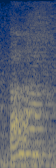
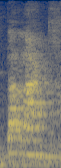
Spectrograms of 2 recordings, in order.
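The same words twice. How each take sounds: First: "Tanakh" ending in a throaty R sound, not K; Tanakh with a final R. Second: "Tanakh" ending on a clear hard K sound. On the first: Shown as a demonstration. Preacher gives the correct Hebrew ending, throaty R. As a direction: end "Tanakh" on a guttural R, quietly. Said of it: "Fim, então só de R". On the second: Retold or imitated. Preacher mimics the common way of saying it, hard K. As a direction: imitate how some people say "Tanakh", final K. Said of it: "algumas pessoas falam o quê?".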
